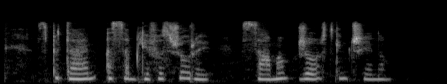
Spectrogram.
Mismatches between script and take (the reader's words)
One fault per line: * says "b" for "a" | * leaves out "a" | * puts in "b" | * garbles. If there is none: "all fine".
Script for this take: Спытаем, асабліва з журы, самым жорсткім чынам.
all fine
